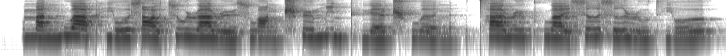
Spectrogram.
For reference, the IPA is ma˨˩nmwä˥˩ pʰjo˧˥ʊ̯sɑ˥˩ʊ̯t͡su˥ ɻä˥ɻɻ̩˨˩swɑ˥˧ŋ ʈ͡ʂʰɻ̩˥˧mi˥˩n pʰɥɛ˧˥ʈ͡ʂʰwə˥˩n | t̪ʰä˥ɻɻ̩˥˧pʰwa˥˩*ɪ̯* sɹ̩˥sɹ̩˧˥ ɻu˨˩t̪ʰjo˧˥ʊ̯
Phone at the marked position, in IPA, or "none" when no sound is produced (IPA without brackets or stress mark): ɪ̯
